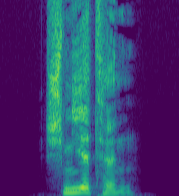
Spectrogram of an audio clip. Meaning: inflection of schmieren: 1. first/third-person plural preterite 2. first/third-person plural subjunctive II
- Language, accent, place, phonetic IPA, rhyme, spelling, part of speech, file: German, Germany, Berlin, [ˈʃmiːɐ̯tn̩], -iːɐ̯tn̩, schmierten, verb, De-schmierten.ogg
